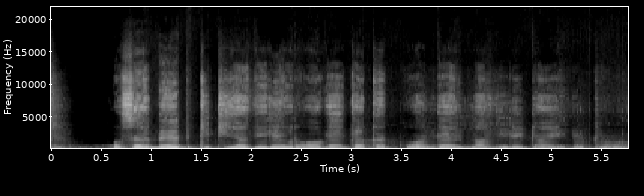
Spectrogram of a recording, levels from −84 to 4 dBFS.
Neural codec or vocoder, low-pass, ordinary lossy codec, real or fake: codec, 44.1 kHz, 1.7 kbps, Pupu-Codec; none; none; fake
